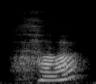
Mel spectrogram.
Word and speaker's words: H: F c'est pareil g attention le G g ha I J K L bon ça c'est facile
